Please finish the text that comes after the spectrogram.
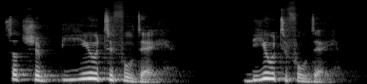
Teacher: طيب beautiful هتلاحظ ان اول syllable واول مقطع لفظي هو ده اللي احنا عملنا stress on. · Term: stress on the first syllable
